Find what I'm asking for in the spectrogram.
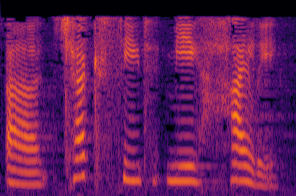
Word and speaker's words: Csikszentmihalyi: He was born in Hungary, and his name is Mihai Csikszentmihalyi.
